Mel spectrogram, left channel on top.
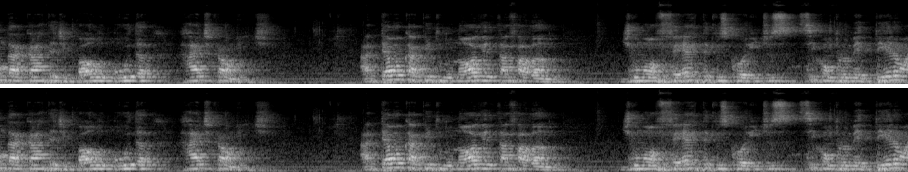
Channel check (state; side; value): identical; both; correlation 1.00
